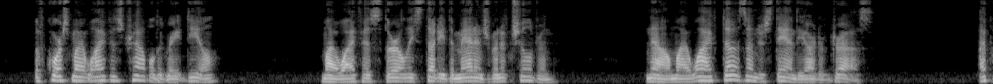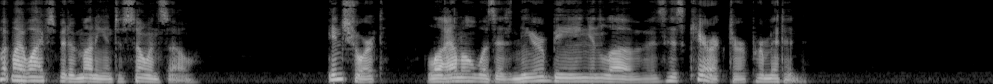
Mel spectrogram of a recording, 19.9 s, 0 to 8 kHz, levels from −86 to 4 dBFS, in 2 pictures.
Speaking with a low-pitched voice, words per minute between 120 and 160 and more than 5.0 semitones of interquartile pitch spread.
No: low, 115 Hz; average, 155 wpm; average, 4.2 semitones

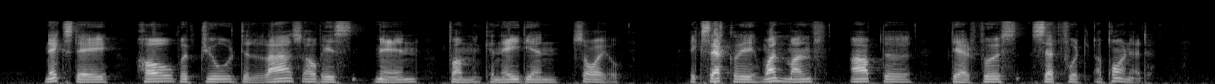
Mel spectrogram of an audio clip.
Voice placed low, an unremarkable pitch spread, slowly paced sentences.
No: low, 120 Hz; narrow, 1.9 semitones; slow, 115 wpm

